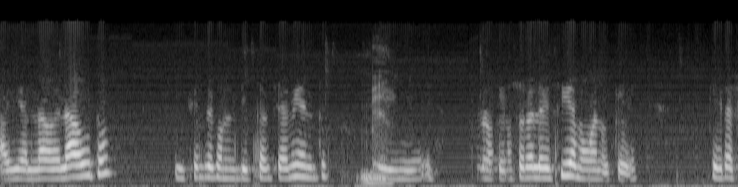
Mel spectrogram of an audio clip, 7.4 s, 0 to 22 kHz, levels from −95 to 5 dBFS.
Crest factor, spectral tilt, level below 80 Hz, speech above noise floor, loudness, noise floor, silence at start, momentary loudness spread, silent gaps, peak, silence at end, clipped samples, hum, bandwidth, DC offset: 18 dB; -8 dB/octave; -52 dBFS; 32 dB; -21 LUFS; -53 dBFS; 0 s; 16 LU; none; -4 dBFS; 0 s; under 0.1%; none; 8.2 kHz; under 0.1%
